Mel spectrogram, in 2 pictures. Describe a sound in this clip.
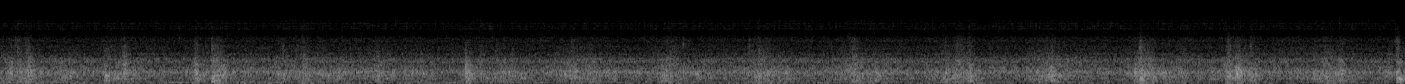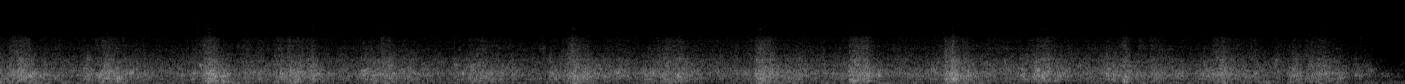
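Wet laundry thumps and flops against the drum.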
